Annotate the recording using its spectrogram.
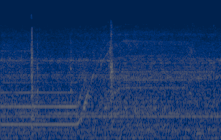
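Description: HPLC autosampler's motor whining at a steady pitch, then gliding up in pitch just under a second in, with a couple of light clicks over a constant mechanical hum.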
